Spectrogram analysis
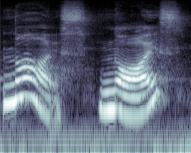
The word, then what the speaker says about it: nós: Notice that with this accent we pronounce nós, stronger, more open sound.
